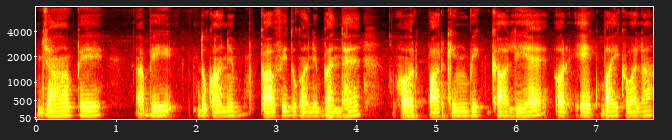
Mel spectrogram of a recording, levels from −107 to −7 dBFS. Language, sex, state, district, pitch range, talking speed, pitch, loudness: Hindi, male, Chandigarh, Chandigarh, 100-110 Hz, 130 wpm, 105 Hz, -22 LUFS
